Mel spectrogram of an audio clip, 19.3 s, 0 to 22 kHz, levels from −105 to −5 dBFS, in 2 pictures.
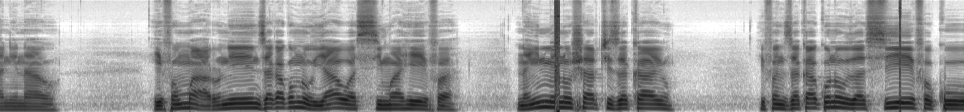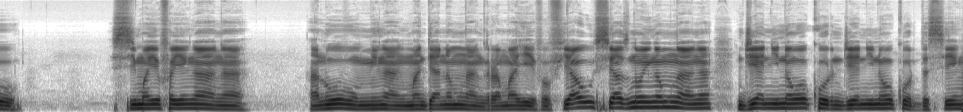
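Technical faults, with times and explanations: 5.56 to 5.60 s, uninitialised buffer: a roughly 43 ms burst of harsh digital noise just before "sarotra izaka io". An output block was sent to playback before any audio was written into it, so whatever data remained in that memory was played as samples. Its length fits a 2048-sample buffer.
9.00 s, uninitialised buffer: a shorter, roughly 11 ms noise burst right after "efa nizakako agnao za". The same mechanism applies, with stale memory read out as audio, and here the length fits a 512-sample block.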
